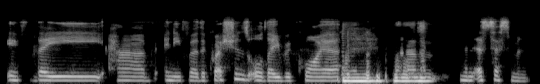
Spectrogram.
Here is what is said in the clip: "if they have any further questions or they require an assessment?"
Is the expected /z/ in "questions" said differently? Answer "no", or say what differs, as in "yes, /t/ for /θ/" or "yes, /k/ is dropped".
no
